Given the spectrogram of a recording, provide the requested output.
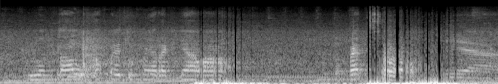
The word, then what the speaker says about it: Petzl: Belum tahu apa itu mereknya Petzl. Ya. Mereka nyebutnya Pets. Bacanya kan pakai ZL. Saya bilang, Pak, itu bukan makanan binatang, bukan makanan kucing. Saya bilang, itu spellingnya Prancis. Oh, itu Petzl, saya bilang gitu.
